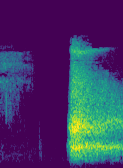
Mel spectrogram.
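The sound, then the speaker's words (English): A deep breath taken while standing among trees, with a faint breath first, a brief silence, then one loud, airy, sustained breath lasting over a second. “So close your eyes and just take a deep breath.”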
